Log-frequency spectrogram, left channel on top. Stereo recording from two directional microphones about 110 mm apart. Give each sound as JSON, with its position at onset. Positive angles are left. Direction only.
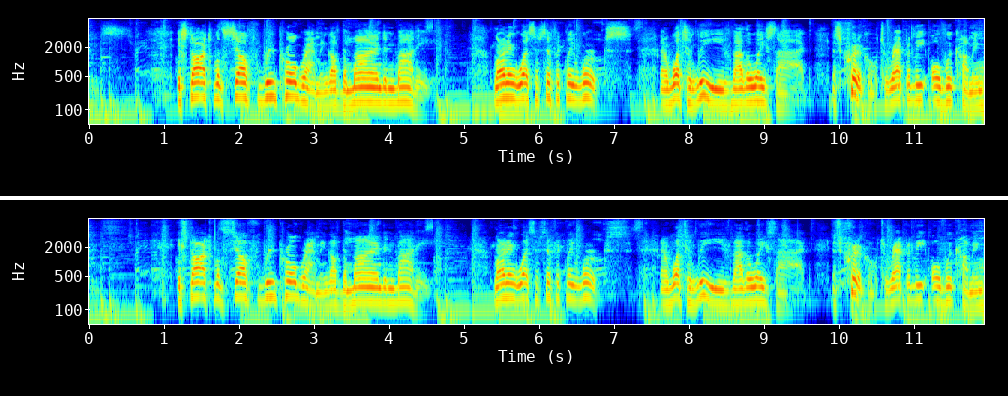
{"t": 1.1, "sound": "speech", "side_deg": 30}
